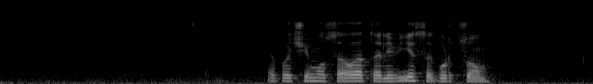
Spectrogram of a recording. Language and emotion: Russian, sad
